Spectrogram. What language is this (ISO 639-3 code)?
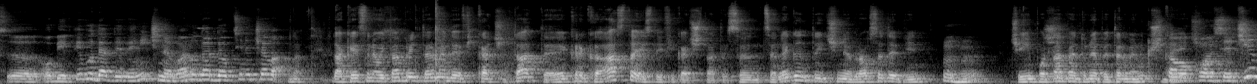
ron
